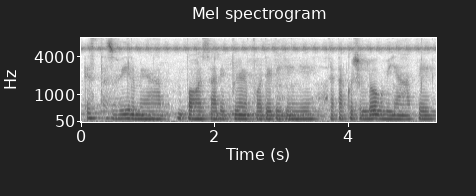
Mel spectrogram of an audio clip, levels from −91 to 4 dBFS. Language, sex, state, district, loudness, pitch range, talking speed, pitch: Hindi, male, Uttar Pradesh, Hamirpur, -29 LUFS, 135-145 Hz, 170 wpm, 140 Hz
